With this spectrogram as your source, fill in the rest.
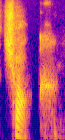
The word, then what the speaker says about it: chalk: So this is chalk, okay? So notice that the letter L is mute.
